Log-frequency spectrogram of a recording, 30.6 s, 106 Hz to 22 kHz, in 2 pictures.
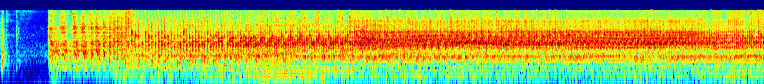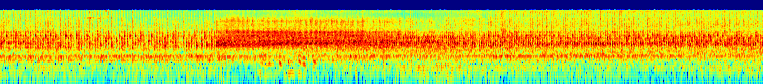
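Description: The reconditioned engine of a 1982 Land Rover Series III 88 starts about a second in and then runs steadily.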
